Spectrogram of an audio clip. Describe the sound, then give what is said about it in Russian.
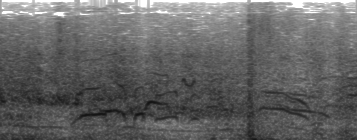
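An open sports car roars along at speed, steady loud engine and wind noise with high squealing tire skids sweeping up and down, and a sharp thump partway through. “И, конечно, когда ты в открытом едешь в спорткаре, там звук, ну, слышите сами, да?”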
